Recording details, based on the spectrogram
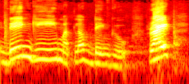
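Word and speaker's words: dengue: तो भाई दोनों बोलते हैं डेंगी डेंगू, तो आप दोनों में कंफर्टेबल है या नहीं है? मैं तो हूं, तो इसलिए मैं क्या पढ़ती हूँ उसको, इसका सही प्रोनाउंसिएशन डेंगी है, राइट।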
